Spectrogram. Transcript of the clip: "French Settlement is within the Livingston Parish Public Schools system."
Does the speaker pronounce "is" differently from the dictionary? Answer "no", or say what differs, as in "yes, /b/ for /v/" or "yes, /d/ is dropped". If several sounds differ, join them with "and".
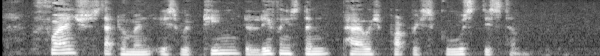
yes, /s/ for /z/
